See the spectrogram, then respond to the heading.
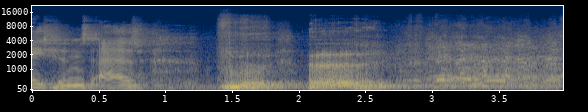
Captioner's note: growling; audience Laughing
